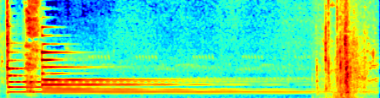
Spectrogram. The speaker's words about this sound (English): Did you know that your doorbell rings outside? Oh, sure. That way people will know it's working. Otherwise, you push the button and it rings somewhere way back in the house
